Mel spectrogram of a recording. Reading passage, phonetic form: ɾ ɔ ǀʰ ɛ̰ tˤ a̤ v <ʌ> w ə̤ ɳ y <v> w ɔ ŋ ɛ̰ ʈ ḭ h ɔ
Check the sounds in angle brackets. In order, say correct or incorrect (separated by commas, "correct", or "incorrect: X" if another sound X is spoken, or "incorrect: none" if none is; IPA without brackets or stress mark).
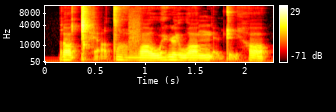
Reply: incorrect: ɔ, incorrect: none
